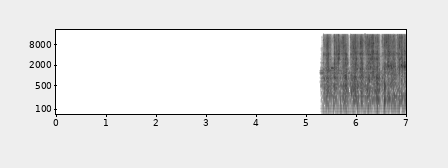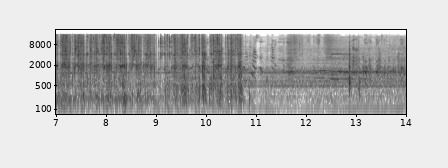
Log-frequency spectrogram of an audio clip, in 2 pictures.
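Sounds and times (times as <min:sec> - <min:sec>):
metal tongs scraping steel bowl: 0:05.3 - 0:11.0.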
